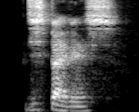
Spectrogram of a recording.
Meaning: second-person singular present subjunctive of disparaître
- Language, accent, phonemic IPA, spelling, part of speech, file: French, Canada, /dis.pa.ʁɛs/, disparaisses, verb, LL-Q150 (fra)-disparaisses.wav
